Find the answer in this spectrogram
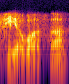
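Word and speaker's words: Hiawatha: When one of his most famous poems, the song of Yawasa, that's how he wanted it to be pronounced, published in 1855.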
